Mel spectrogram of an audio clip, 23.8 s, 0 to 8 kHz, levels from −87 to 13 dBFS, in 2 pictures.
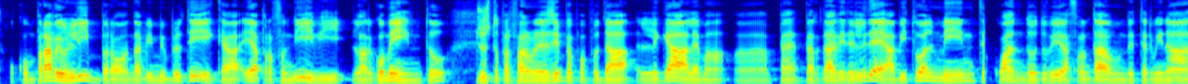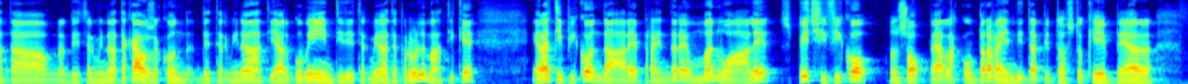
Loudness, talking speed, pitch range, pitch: -21 LUFS, 140 wpm, 100-120 Hz, 110 Hz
